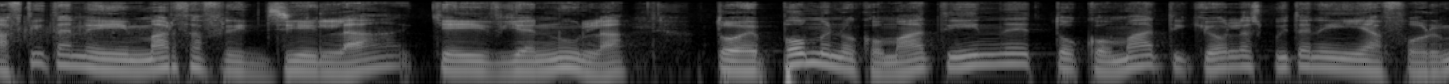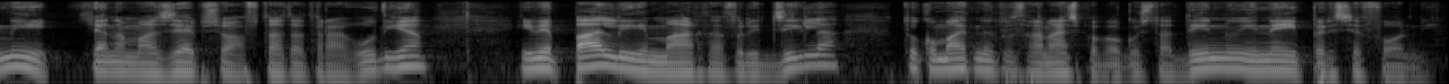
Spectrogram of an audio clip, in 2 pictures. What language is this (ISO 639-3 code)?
ell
